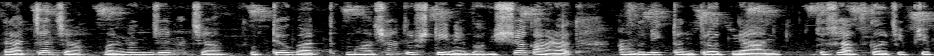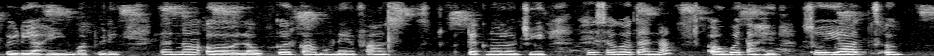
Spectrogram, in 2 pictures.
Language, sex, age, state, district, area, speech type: Marathi, female, 18-30, Maharashtra, Thane, urban, spontaneous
